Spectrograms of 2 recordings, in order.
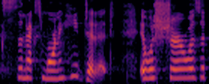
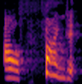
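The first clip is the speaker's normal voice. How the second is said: loud, slow determined cry; cried out; 2 semitones higher, 10 dB louder, slower than usual. A narrator's reading. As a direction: cry it out with resolve. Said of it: "cried Horden".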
